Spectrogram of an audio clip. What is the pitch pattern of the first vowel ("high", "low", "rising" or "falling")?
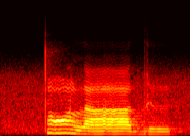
high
